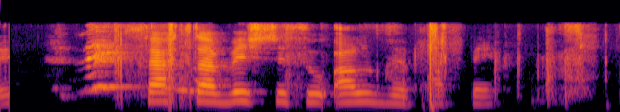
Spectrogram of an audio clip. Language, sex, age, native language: Icelandic, female, 9, Icelandic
